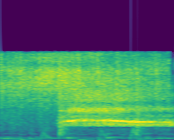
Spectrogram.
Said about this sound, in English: White Noise Sweep.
